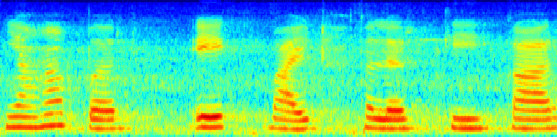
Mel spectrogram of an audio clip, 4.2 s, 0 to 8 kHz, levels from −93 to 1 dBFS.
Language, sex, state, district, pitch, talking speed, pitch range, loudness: Hindi, female, Madhya Pradesh, Dhar, 205 Hz, 115 wpm, 200-225 Hz, -16 LUFS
